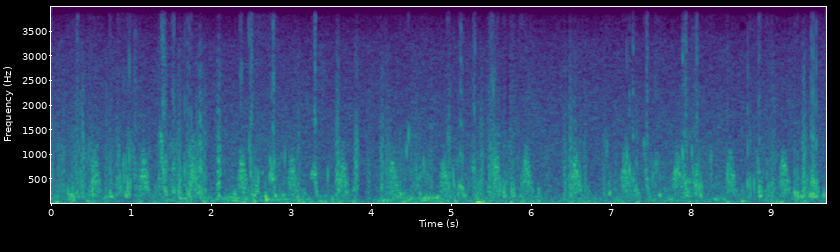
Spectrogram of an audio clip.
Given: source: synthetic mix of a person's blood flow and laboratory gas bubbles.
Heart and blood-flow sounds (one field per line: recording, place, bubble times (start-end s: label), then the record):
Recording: Doppler ultrasound of blood flow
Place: subclavian vein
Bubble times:
0.18-0.61 s: bubbles
0.72-1.22 s: bubbles
1.30-1.86 s: bubbles
2.35-2.42 s: bubbles
2.45-2.96 s: bubbles
3.03-3.08 s: bubbles
3.22-3.37 s: bubbles
3.44-3.51 s: bubbles
4.32-4.76 s: bubbles
4.92-5.39 s: bubbles
5.45-5.96 s: bubbles
6.92-7.04 s: bubbles
7.13-7.67 s: bubbles
7.85-8.18 s: bubbles
8.23-8.28 s: bubbles
8.42-8.50 s: bubbles
8.67-9.12 s: bubbles
9.26-9.70 s: bubbles
From the record:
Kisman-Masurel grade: 232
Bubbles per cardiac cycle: several, 3 to 8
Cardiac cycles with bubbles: 50 to 99%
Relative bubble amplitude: moderate (0.250 to 0.450)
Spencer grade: 3 (all of the cardiac periods contain showers or single bubble signals, but not dominating or overriding the cardiac motion signals)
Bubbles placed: anywhere in the cardiac cycle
